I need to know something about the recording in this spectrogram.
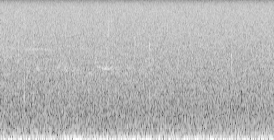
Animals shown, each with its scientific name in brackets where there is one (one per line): Hermit Thrush (Catharus guttatus)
